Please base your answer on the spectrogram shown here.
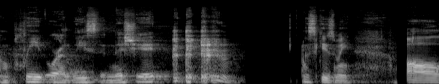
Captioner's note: clears throat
